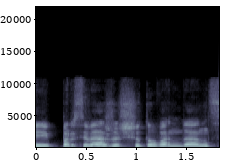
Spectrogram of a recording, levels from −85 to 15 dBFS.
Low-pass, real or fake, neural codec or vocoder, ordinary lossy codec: 10.8 kHz; fake; autoencoder, 48 kHz, 128 numbers a frame, DAC-VAE, trained on Japanese speech; AAC, 64 kbps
